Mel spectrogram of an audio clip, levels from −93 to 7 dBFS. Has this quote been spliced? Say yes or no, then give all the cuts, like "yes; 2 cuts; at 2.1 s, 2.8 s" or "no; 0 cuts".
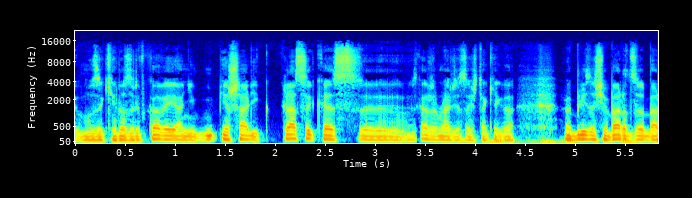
yes; 1 cut; at 3.4 s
